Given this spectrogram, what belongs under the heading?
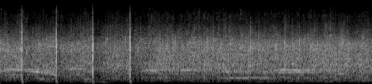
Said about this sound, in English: Oh, would you clap your hands and shout with your voice?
